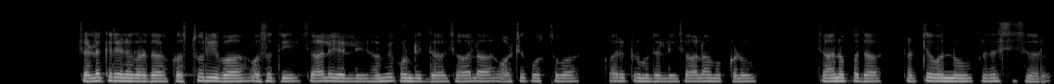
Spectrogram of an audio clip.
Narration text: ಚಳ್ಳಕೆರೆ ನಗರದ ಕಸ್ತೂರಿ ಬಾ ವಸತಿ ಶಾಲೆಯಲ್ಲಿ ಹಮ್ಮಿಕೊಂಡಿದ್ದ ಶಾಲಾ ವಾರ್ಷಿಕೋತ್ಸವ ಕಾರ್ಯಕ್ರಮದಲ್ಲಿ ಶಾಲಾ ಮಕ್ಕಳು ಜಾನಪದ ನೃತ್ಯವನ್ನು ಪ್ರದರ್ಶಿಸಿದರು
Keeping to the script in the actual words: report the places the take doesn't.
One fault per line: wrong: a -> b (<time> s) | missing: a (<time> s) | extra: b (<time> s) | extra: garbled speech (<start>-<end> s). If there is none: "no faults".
no faults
